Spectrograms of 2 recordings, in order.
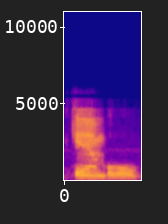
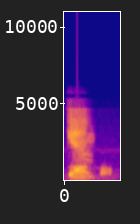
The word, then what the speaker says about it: gambol: And it sounds like gamble, but it's gamble.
